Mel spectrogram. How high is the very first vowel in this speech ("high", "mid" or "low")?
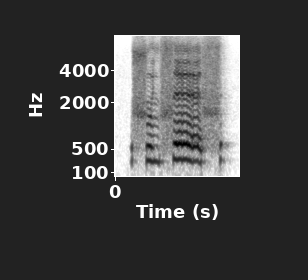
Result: high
